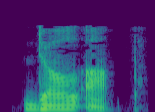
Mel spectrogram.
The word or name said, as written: doll-up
